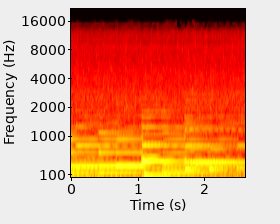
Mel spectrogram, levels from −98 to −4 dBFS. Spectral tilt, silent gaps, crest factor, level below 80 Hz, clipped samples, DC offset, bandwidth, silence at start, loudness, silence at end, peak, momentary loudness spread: -7 dB/octave; none; 14 dB; -48 dBFS; under 0.1%; under 0.1%; 15 kHz; 0 s; -26 LUFS; 0 s; -12 dBFS; 3 LU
